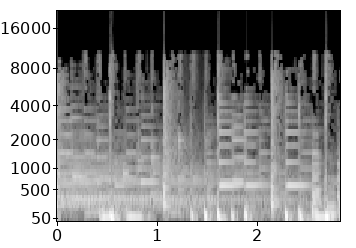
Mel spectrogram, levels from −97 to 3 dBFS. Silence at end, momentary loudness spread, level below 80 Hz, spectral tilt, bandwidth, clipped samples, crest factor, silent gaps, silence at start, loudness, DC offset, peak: 0 s; 4 LU; -16 dBFS; -6 dB/octave; 11 kHz; 0.3%; 12 dB; none; 0 s; -14 LUFS; under 0.1%; 0 dBFS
